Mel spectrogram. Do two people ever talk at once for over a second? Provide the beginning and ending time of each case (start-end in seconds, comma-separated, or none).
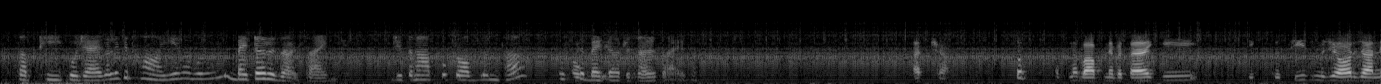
none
